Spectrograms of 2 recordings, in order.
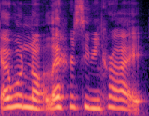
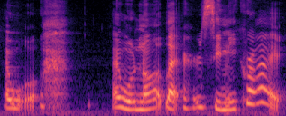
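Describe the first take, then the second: First: High, steadier restated resolve; determined vow. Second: High, halting vow with a catch; holding back tears. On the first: Retold or imitated. Repeating her private vow about mom, determined. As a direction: push it out firmly in one go. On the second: Real, not acted. Telling herself to hide tears from mom, choked up. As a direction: struggle to get the words out. Recalls sobbing, vowing to hide it.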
